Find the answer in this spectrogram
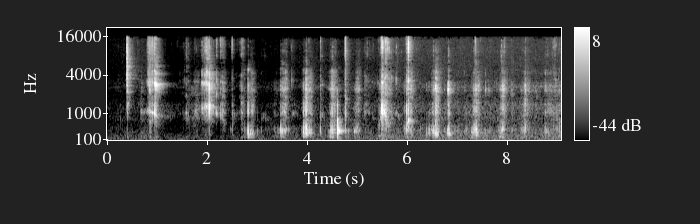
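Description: Raw carrot being bitten and chewed, a crisp crunch about twice a second.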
